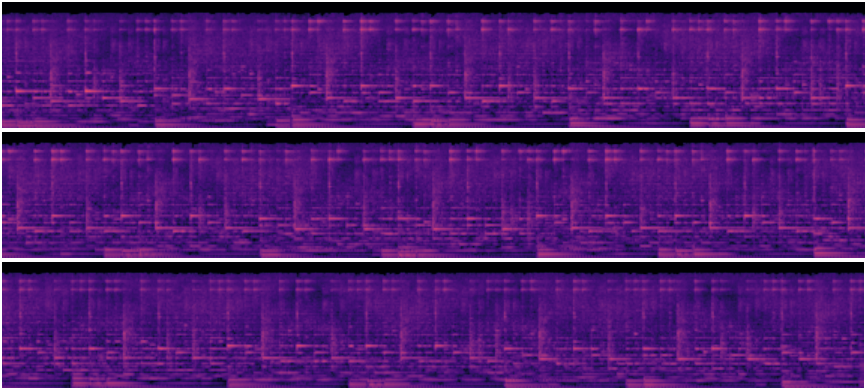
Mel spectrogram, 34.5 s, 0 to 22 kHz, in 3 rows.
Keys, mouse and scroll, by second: 1.4 shift+click, 1.8-3.1 middle drag, 3.1-3.8 typing, 8.4-9.4 typing, 8.4 click, 11.9 click, 12.4-15.2 middle drag, 15.2 click, 15.9-16.4 scroll up 1, 17.0-22.4 middle drag, 23.9 e, 29.1 click, 29.6-34.5 middle drag.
